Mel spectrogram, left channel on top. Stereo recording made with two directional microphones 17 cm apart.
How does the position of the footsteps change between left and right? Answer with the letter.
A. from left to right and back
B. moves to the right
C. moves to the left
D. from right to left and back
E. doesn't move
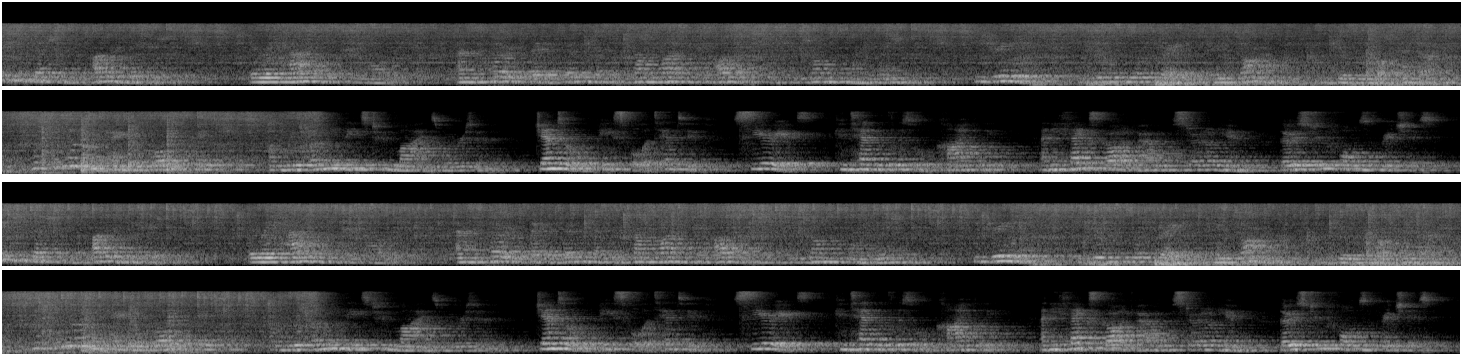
C.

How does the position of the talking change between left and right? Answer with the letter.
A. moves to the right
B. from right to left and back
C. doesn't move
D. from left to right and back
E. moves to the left
B.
